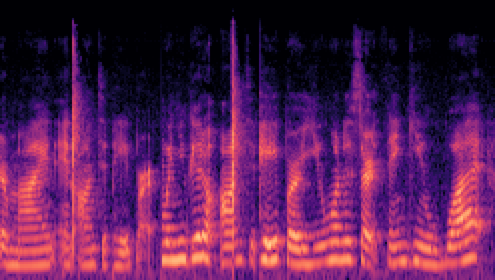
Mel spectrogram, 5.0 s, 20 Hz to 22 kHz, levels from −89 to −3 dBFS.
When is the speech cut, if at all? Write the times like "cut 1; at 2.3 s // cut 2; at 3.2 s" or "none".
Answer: cut 1; at 1.6 s // cut 2; at 2.5 s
